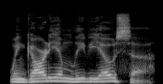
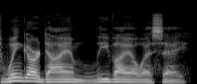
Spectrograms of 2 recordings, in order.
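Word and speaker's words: Wingardium Leviosa: busy bickering Ron chanted wingardium leosa wingardium leosa move you stupid feather Hermione stopped him and lectured stop stop you're saying it wrong it's Wingard Dam Levi Osa make the gar nice and long Harry winced that was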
